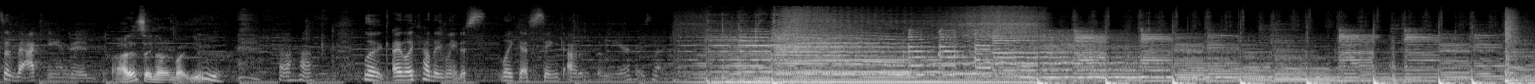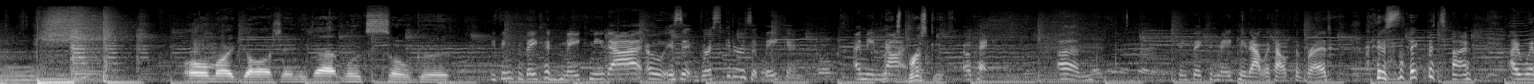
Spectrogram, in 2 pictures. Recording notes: Silver Dollar City Bluegrass Festival OPENING DAY! We take you on a tour through opening day of the Bluegrass and BBQ Festival as we sample some amazing food with the tasting passport.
